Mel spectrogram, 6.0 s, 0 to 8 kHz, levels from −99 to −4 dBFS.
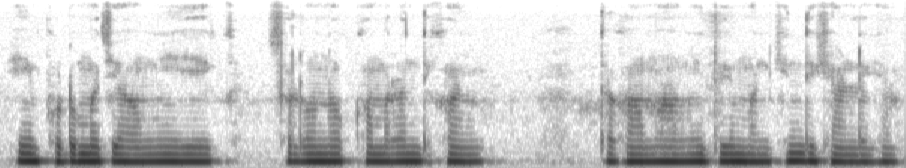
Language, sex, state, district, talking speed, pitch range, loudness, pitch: Garhwali, male, Uttarakhand, Uttarkashi, 150 wpm, 125-130 Hz, -30 LUFS, 130 Hz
